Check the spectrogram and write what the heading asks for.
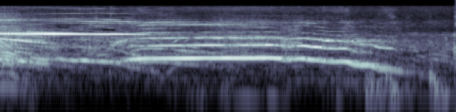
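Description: Voices chanting a traditional Naga dance song: a long high note is held, then slides down near the end.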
